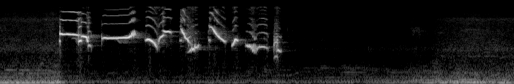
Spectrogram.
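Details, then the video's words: Oriental magpie-robin song, played to make a kacer sing: a two-second phrase opening with long level whistles, then quick downward slurs. Quiet low background noise follows. "Burung Kacer langsung bunyi dengar ini"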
